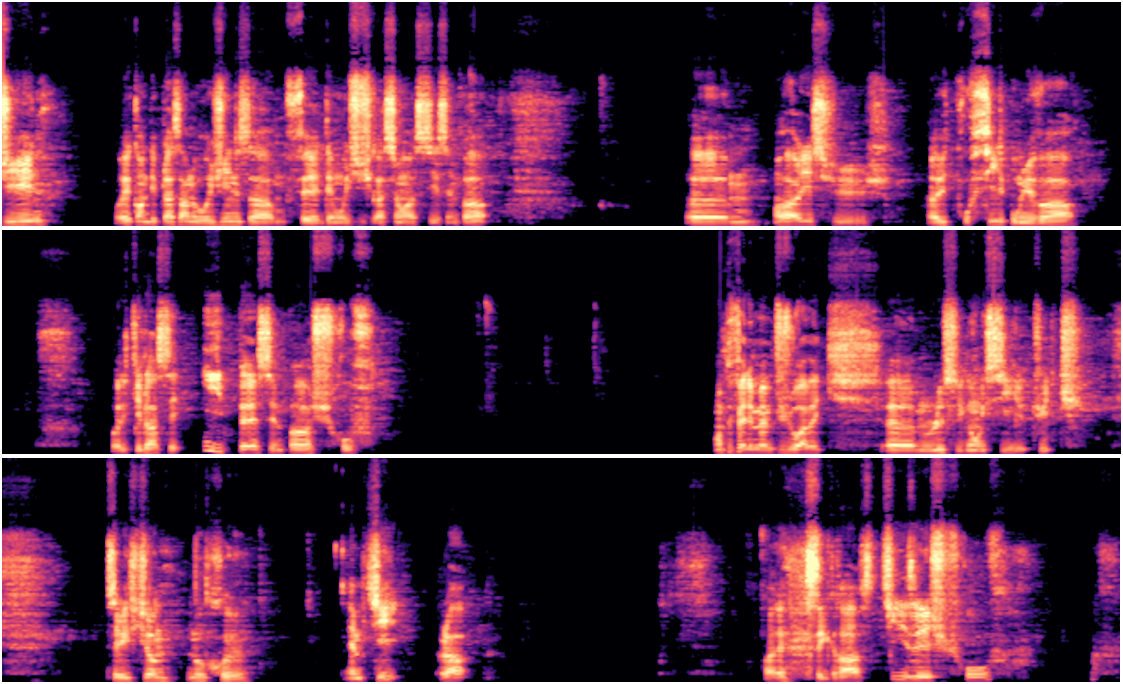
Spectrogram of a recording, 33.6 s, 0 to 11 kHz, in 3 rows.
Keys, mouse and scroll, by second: 5.2 KP_1, 6.0 KP_3, 7.5 g, 16.4 scroll down 1, 16.6-19.0 middle drag, 19.0 right click, 20.9-21.3 drag, 21.3-21.7 scroll down 1, 21.7 middle click, 22.1-23.6 scroll up 1, 23.6 right click, 24.9-26.4 middle drag, 26.4 g, 30.6 KP_3, 31.8 g.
